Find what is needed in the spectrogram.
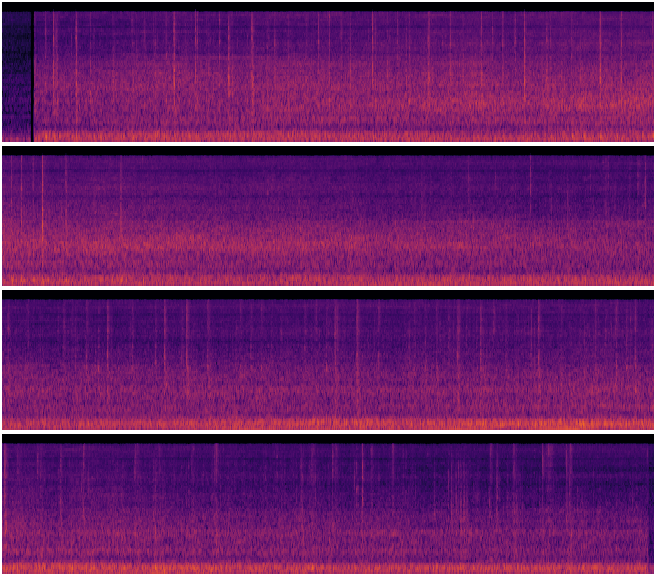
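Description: Model railway train running along the layout's track: a steady rumble with many small clicks from the wheels.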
